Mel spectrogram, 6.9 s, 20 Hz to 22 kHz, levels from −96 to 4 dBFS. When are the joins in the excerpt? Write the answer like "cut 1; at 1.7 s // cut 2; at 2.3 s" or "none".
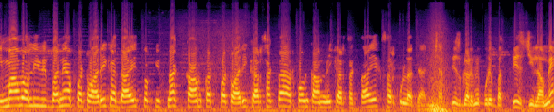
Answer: cut 1; at 5.5 s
